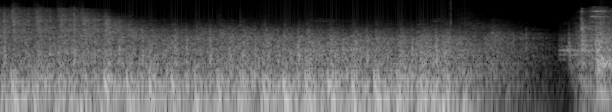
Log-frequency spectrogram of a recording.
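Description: Rapid automatic gunfire in the horror video game Lethal Company, a loud, dense burst of shots lasting nearly three seconds before cutting off abruptly.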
